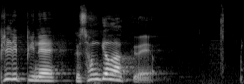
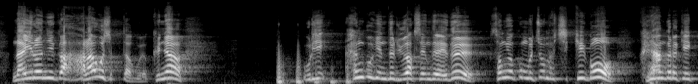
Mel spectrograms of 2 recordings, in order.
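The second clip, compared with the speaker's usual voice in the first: loud, raw protest, voice pushed hard; arguing with God; 3 semitones higher, 5 dB louder than usual. Retold or imitated. Pastor retelling how he argued with God backstage, loud protest. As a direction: shout your complaint straight at God. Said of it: "막 따졌어요".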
